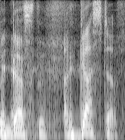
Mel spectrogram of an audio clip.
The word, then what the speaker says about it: Augustave: And I will never call Isaiah Augustave ever again. Still has to go through the check in my mind, but it's Augustave. Isaiah Augustave.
